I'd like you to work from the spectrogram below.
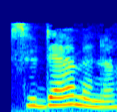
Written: sudamina

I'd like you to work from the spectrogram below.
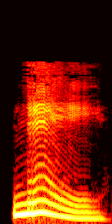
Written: nae

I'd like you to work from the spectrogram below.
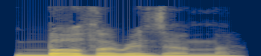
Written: bovarism

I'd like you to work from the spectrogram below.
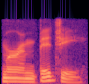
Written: Murrumbidgee

